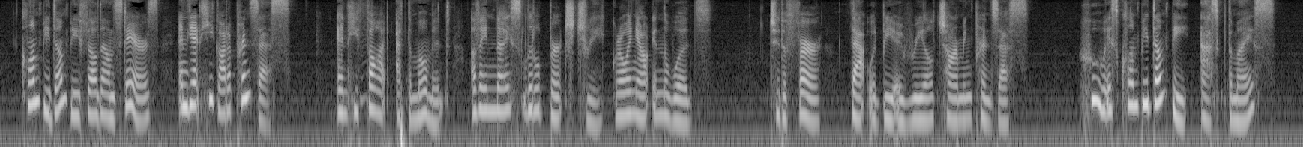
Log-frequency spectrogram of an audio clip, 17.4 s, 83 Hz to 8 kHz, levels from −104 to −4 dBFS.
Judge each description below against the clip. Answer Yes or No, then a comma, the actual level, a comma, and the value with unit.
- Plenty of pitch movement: Yes, wide, 5.7 semitones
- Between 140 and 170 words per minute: Yes, average, 150 wpm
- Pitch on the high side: Yes, high, 220 Hz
